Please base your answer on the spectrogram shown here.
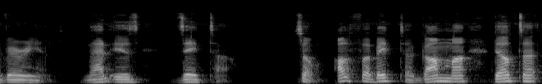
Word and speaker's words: zeta: The next letter, which looks like a Z, is the letter zeta. Zeta. And zeta is originally pronounced in Classical and Koine Greek like a DZ sort of sound.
